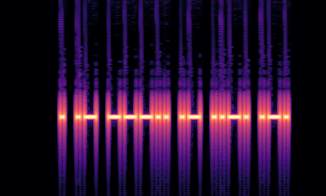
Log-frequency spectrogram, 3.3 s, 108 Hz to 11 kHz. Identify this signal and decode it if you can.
Morse code, heard as a keyed tone, about 31 wpm, 700 Hz. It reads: EA8AFR
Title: DXCC-100 Call Signs - 6 Characters - 30wpm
